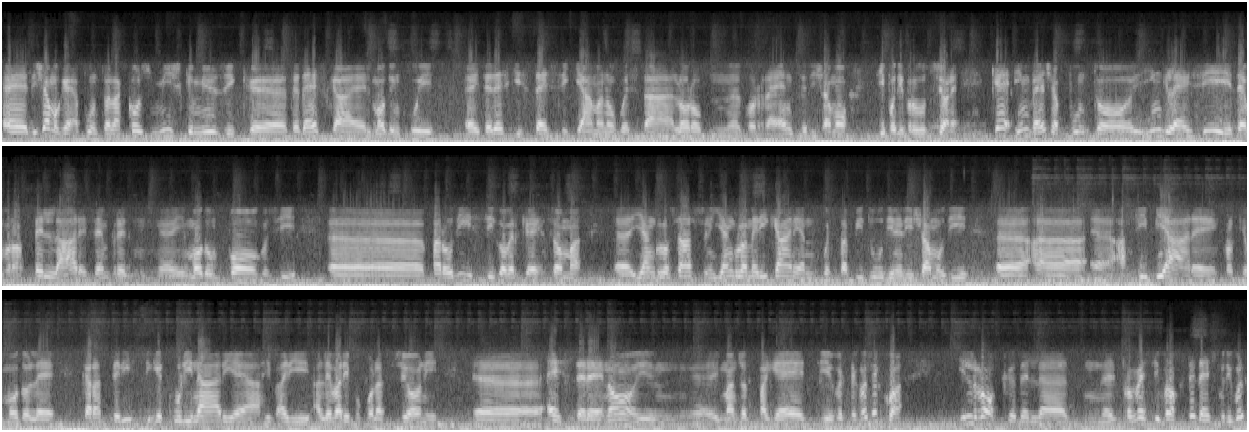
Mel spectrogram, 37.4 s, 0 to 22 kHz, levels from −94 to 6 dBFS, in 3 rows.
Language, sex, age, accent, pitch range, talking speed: Italian, male, 30-49, native, 100-140 Hz, 140 wpm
